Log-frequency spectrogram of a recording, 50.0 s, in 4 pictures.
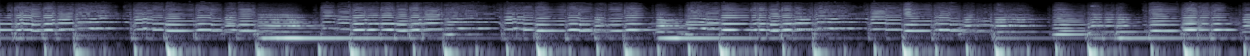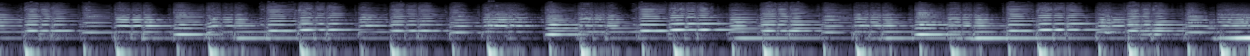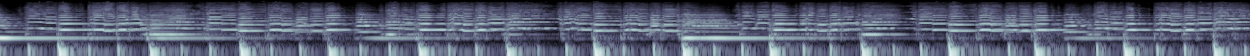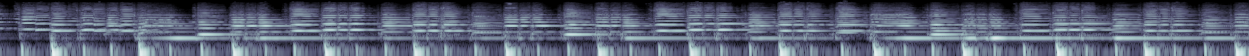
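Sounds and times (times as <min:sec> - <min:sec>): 
bourree dance tune: 0:00.1 - 0:49.9.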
